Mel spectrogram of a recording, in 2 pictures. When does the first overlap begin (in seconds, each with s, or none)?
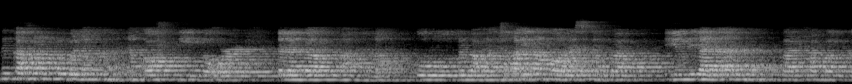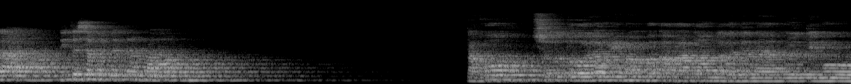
none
